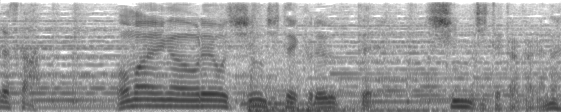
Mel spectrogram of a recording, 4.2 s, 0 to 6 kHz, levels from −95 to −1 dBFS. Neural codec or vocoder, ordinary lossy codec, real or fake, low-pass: none; none; real; 5.4 kHz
